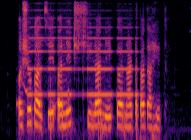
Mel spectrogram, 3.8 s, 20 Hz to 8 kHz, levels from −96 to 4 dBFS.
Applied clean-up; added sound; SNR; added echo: neural mask model RNNoise.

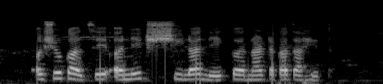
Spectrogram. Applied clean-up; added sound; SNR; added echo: none; none; none; none.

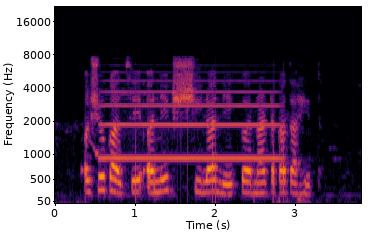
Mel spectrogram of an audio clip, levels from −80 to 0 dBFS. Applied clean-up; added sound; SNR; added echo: none; Trumpet; 6 dB; none.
